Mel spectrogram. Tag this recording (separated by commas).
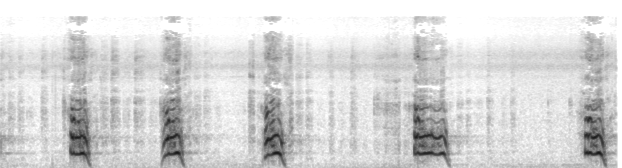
Yip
